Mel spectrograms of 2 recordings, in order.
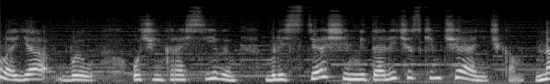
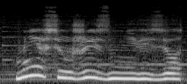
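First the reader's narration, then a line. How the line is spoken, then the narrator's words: Sighing. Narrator (Russian): вздохнул он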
